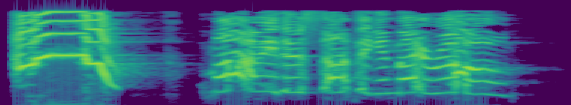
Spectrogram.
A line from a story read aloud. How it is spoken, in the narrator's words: I screamed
